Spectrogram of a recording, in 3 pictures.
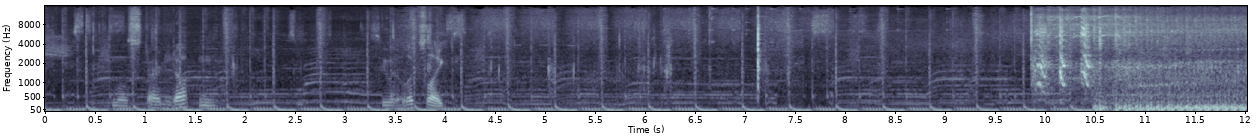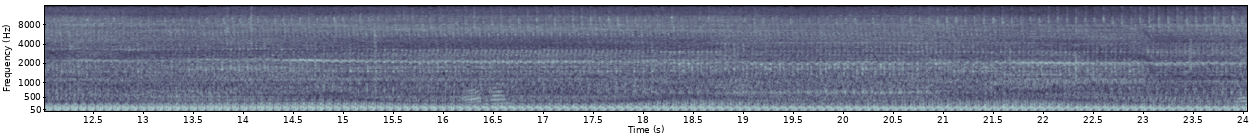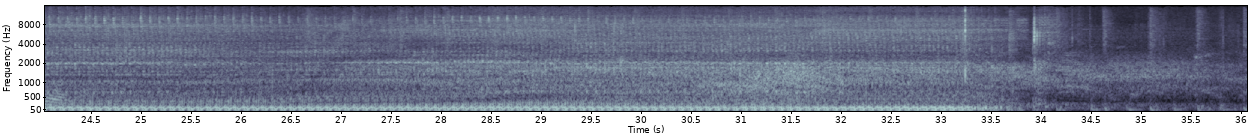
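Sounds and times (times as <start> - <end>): motorcycle engine idling: 0.0 - 36.0.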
